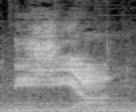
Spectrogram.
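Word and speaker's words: Dilijan: Non è proprio alla francese la pronuncia, ma è Dijan.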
